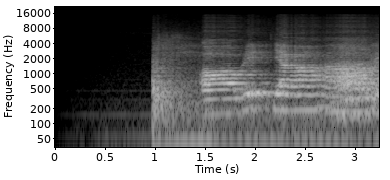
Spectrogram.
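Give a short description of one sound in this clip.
A man speaks into a microphone, singing or chanting in a steady voice.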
